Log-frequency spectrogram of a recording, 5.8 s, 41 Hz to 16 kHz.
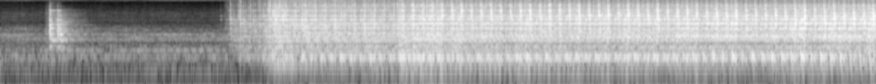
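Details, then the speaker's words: Wood lathe turning a succulent planter blank to round, below about 1000 RPM: even rapid ticking about four per second over hissing cut as the tool skips one or two remaining flat spots; interrupted cut, blank slightly out of round. "round you can hear the sound it's making we're getting closer to round if I put the tool on the top it's skipping just a little bit so there's just one or two flat spots left"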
